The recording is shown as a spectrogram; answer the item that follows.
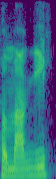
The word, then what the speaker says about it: homage: I believe the correct pronunciation is homogamy.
